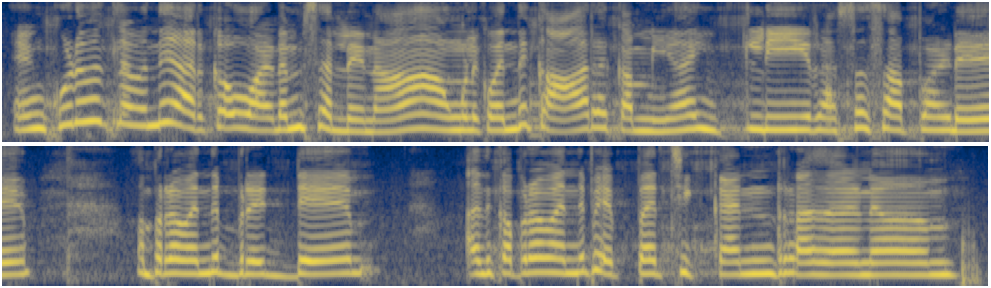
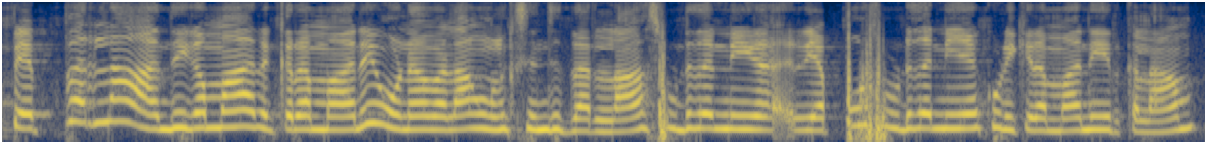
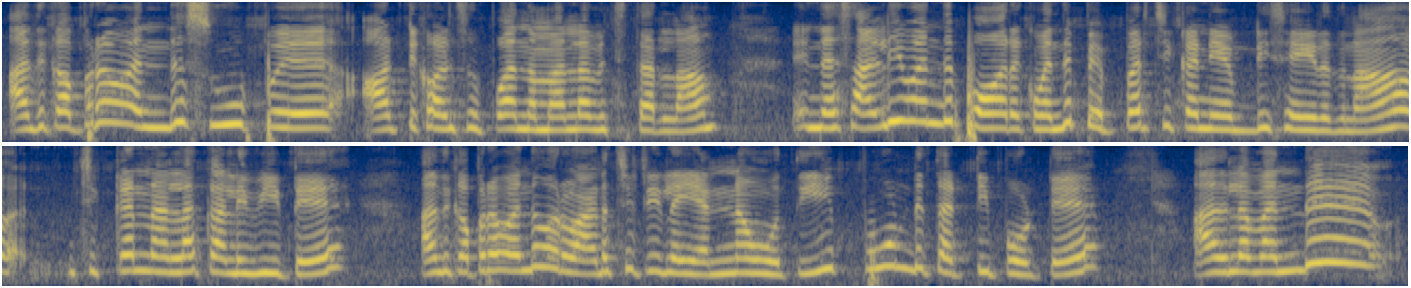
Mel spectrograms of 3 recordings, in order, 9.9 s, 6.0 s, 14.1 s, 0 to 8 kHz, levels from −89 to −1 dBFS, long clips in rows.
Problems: constant background noise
